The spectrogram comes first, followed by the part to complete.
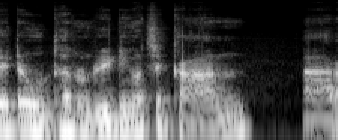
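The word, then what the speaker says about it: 間: তো এটার উদাহরণ রিডিং হচ্ছে কান আর আইদা হচ্ছে মেইন, আর গেন কেন বা মা দিয়ে হচ্ছে এটা বোঝানো হইতে পারে।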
